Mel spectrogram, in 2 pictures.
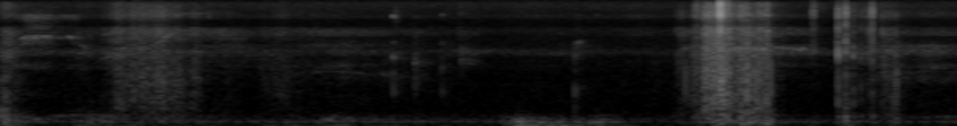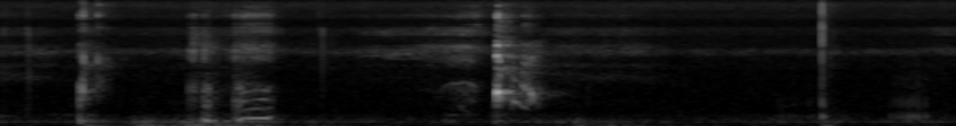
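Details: Newborn baby only a few days old hiccuping in a quiet room: repeated short, sharp hiccup sounds; hiccups, described as common and normal at this age.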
